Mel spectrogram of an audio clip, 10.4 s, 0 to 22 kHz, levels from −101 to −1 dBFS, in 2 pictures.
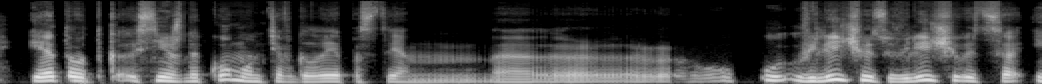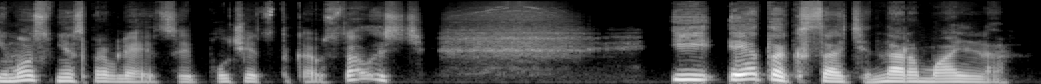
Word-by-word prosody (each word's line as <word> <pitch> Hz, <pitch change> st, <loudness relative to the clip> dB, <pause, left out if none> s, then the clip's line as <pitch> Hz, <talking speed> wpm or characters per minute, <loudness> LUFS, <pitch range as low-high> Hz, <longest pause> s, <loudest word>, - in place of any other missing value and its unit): И 175 Hz, -, +3 dB
это 185 Hz, +1 st, +4 dB
вот 170 Hz, -, -2 dB
к 185 Hz, -, -6 dB
снежный 160 Hz, -4 st, 0 dB
ком, 220 Hz, -3 st, -2 dB
он 155 Hz, -, -2 dB
у -, -, -16 dB
тя 150 Hz, -, -7 dB
в -, -, -14 dB
голове 135 Hz, +3 st, -1 dB
постоян 65 Hz, +2 st, -11 dB
э, 70 Hz, +3 st, -9 dB
у 155 Hz, +4 st, -16 dB
увеличивается, 195 Hz, -3 st, +1 dB
увеличивается, 170 Hz, -1 st, -1 dB
и 165 Hz, -, -1 dB
мозг 200 Hz, +1 st, 0 dB
не 170 Hz, -, -1 dB
справляется, 140 Hz, -4 st, -6 dB
и -, -, -8 dB
получается 145 Hz, +3 st, -7 dB
такая -, -, -12 dB
усталость. 210 Hz, -1 st, -6 dB, 1.2 s
И 230 Hz, -2 st, +5 dB
это, 230 Hz, -2 st, +9 dB
кстати, 145 Hz, -10 st, 0 dB
нормально. 140 Hz, -4 st, 0 dB
155 Hz, 160 wpm, -21 LUFS, 135-190 Hz, 1.2 s, это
